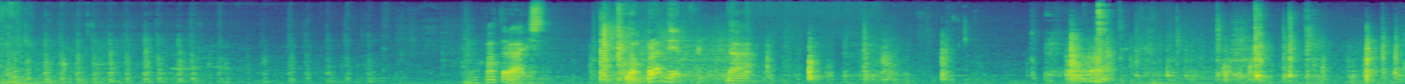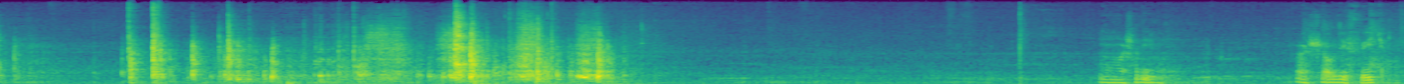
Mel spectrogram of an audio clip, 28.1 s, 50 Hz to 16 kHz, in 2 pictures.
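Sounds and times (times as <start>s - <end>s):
metallic clattering and knocking: 0.0s - 4.0s.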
